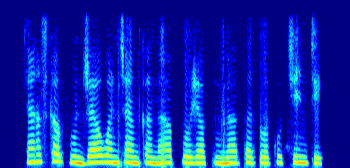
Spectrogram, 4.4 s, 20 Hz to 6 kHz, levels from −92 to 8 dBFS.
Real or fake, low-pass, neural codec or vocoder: fake; 5.4 kHz; codec, 16 kHz, 0.8 kbps, ZipCodec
